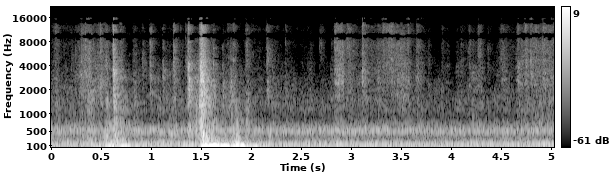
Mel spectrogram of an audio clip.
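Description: Two dull thumps about a second apart, the second one louder, over faint rustling.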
